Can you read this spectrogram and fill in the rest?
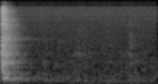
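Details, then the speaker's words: Westinghouse searchlight railway signal being wired, relay controlling the circuit while cycling aspects: one sharp click, then near silence with faint ticks. The relay switches cleanly and normally. "we've got relay controlling our plugs and disconnecting the circuitry soon for this signal to work"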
